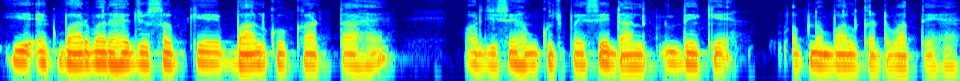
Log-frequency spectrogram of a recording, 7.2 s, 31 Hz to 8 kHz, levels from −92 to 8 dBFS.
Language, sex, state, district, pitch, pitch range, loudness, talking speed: Hindi, male, Bihar, Madhepura, 105 Hz, 100-110 Hz, -23 LUFS, 175 wpm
